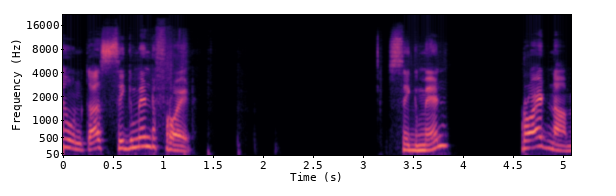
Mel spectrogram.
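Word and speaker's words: Freud: नाम है उनका सिगमंड फ्रॉयड। सिगमंड फ्रॉयड नाम है, लिखते हैं इसको EUD है, कई लोग फ्रूड पढ़ते हैं पर वो गलत प्रोनाउंसिएशन है। इट is called as Sigmund फ्रॉयड।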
